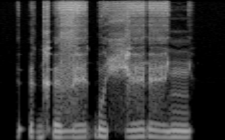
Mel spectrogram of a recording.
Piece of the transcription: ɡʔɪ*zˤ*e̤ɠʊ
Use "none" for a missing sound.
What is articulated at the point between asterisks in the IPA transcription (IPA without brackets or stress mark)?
z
